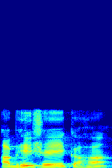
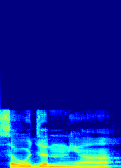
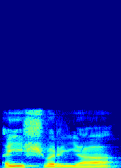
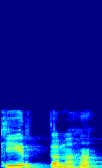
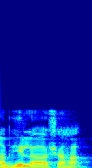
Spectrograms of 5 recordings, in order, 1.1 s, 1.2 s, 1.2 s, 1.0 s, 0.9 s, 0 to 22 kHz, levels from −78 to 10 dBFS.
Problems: none marked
